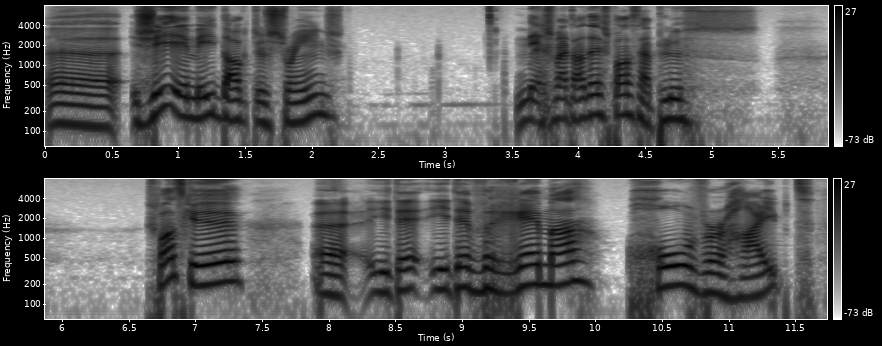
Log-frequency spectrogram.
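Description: A Quebec-accented man with a fairly high voice chats as a solo podcast host. His talk is informal and sweary, sprinkled with English slang. The recording is dry, free of room echo. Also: takes it slowly, long pauses, smooth. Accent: Quebec French. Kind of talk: casual podcast chat.

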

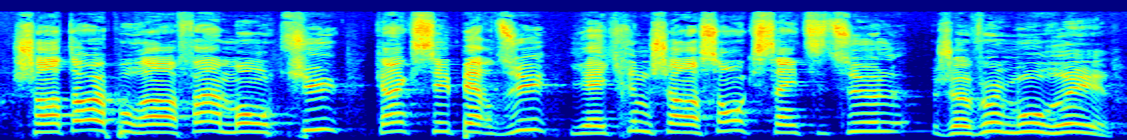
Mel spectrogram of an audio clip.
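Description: A man doing a stand-up set of deadpan one-liners. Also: extremely high pitch, moderate pace, slight background noise. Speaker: stand-up comedian.

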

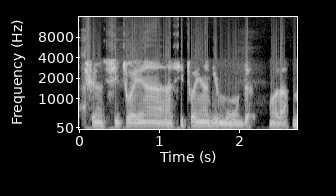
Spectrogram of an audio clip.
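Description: A man's voice: fairly low pitch, fairly even intonation, moderate pace, no echo. A man from Belgium, a guest soccer coach in a casual radio interview, talking hesitantly with many repeated words and fillers. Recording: tinny phone line.

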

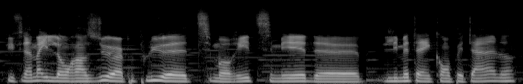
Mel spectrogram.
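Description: A man's voice: fairly high pitch, steady tone, normal speed, soft background music. Chatty Québécois man reviewing an episode. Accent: Quebec French. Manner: rambling, repeats words, many fillers. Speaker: podcast host. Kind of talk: casual chat reviewing a series.

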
